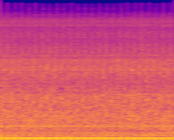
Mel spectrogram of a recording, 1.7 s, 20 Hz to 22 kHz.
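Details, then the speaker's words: Bike with a Juken 5 ECU, idle target set to 1700 rpm, just after start: revs flare to 2750, then slowly fall toward target, with a slight rhythmic rise and fall and no knocking; normal ECU-controlled idle. "Langsung dia akan turun secara berlahan sedikit-sedikit, ya. Dan mesin akan dipaksa sesuai target, yaitu 1700 rpm."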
